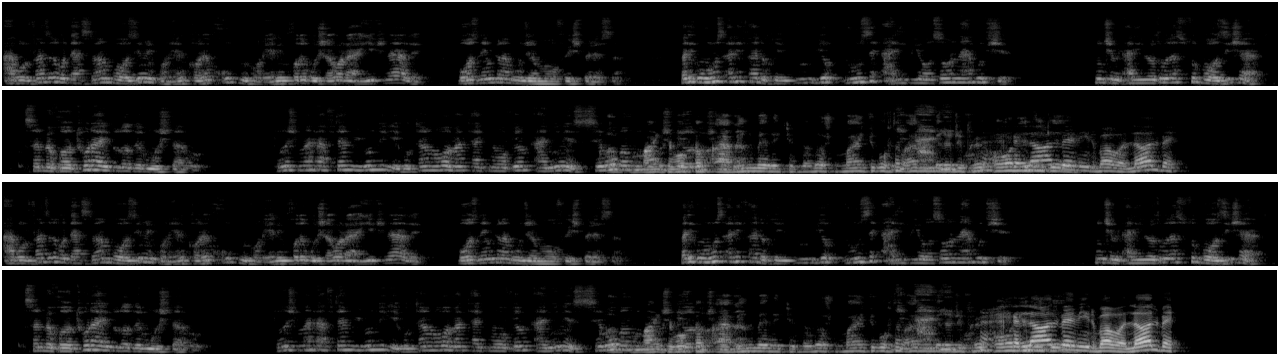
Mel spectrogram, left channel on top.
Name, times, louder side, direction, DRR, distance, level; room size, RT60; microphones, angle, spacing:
voice 1, 0.0-4.2 4.6-6.2 6.8-10.1 10.9-12.5 13.0-14.7 15.5-20.2 21.6-22.7, left 1 dB, 10° right, 1.4 m, -36 dB
voice 2, 18.8-23.5, left 1 dB, 25° left, 0.6 m, -32 dB
voice 3, 22.9-24.5, right 8 dB, 85° right, 0.3 m, -24 dB
4.6 x 3.2 x 2.5 m
head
